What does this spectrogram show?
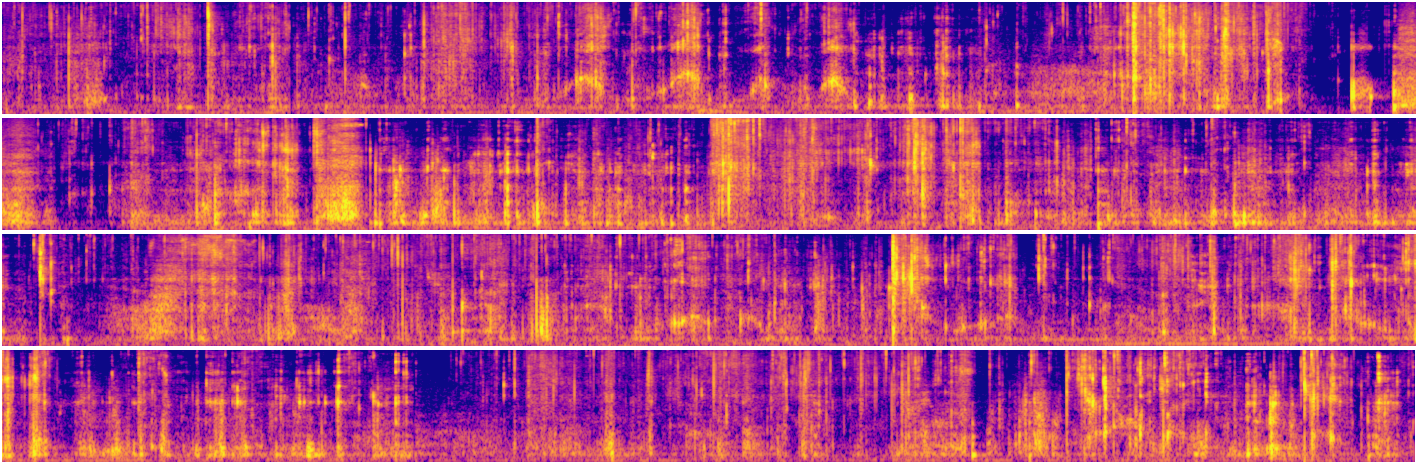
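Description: Close-miked chewing and biting of pizza: crisp crust crunching and crackling with each bite and chew, with a short pause about seven seconds in.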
